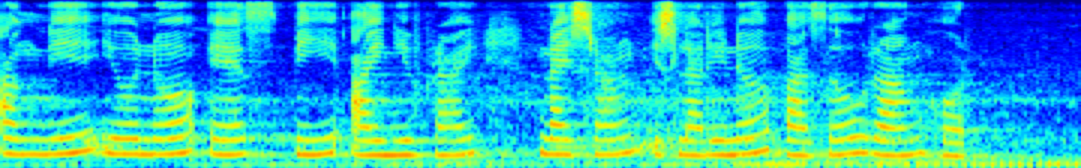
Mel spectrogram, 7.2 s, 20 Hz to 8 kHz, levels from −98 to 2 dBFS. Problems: none marked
